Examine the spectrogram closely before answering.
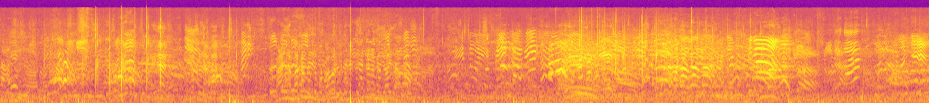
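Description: Children shout and call out to one another outdoors.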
